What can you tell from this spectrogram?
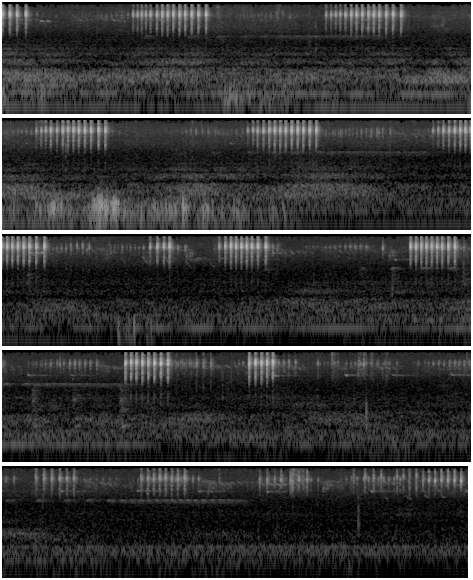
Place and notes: SMIP RANCH, D.R.A.P., San Mateo County, CA, USA - Clicks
